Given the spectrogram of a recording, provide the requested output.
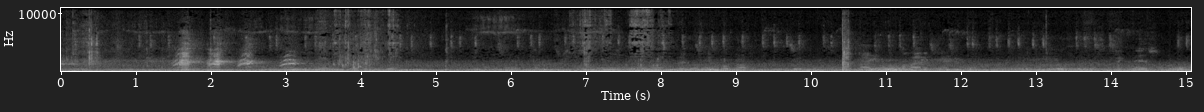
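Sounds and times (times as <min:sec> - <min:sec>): bird calling: 0:00.0 - 0:09.2
steady low rumble: 0:00.0 - 0:15.0.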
